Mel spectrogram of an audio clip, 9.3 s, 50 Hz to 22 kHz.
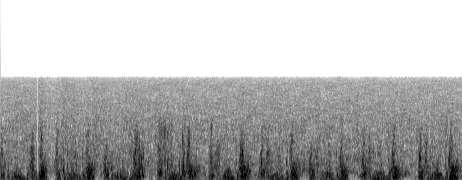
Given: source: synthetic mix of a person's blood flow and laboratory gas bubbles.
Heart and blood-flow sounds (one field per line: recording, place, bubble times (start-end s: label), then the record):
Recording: Doppler ultrasound of blood flow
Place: precordium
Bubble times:
2.62-2.95 s: bubbles
3.15-3.45 s: bubbles
3.54-3.71 s: bubbles
From the record:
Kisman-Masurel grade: 223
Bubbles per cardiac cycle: several, 3 to 8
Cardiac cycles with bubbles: 10 to 50%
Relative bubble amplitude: loud (0.450 to 0.775)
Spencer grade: 2 (many but less than half of the cardiac periods contain bubble signals, singularly or in groups)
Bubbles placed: only in the low amplitude regions of the cardiac cycle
